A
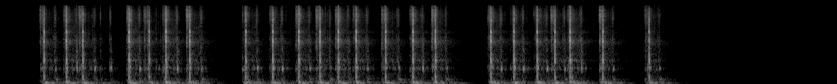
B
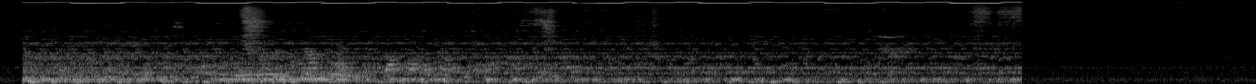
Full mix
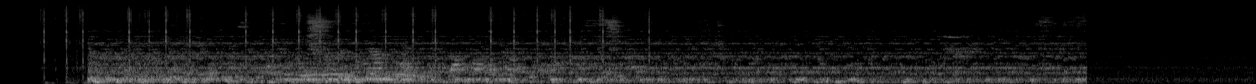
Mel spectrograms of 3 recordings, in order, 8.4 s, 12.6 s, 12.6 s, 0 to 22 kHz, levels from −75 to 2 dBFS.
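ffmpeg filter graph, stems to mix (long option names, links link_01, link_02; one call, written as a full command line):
ffmpeg -i stem1.wav -i stem2.wav -filter_complex "[0:a]volume=-18.5dB[link_01];[1:a]lowpass=frequency=8100:width=0.5412,lowpass=frequency=8100:width=1.3066,adelay=650,volume=-1dB[link_02];[link_01][link_02]amix=inputs=2:normalize=0" out.wav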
